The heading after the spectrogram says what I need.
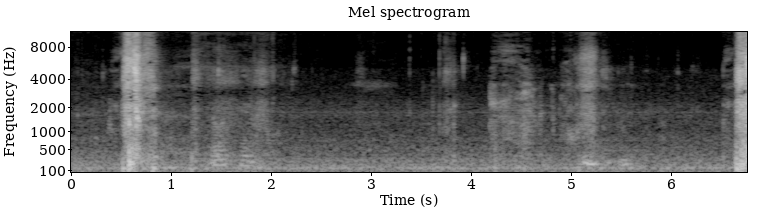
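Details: Boxer dog sneezing while playing, nose still tickling: two sharp explosive bursts a few seconds apart with quiet snuffling between.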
